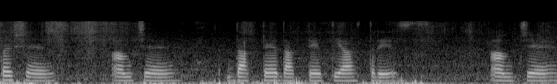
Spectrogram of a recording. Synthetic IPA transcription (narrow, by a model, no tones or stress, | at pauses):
t̪əɕẽ | amt͡ɕẽ | d̪akʈẽd̪akʈẽt̪iast̪ɾis | a̰mt͡ɕẽ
